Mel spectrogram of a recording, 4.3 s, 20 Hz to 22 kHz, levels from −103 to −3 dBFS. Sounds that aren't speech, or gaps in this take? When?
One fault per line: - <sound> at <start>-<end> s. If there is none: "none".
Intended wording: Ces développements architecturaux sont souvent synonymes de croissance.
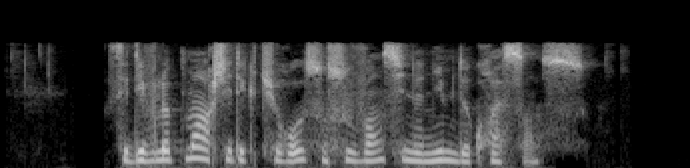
none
